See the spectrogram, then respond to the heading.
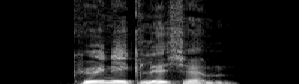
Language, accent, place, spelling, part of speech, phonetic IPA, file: German, Germany, Berlin, königlichem, adjective, [ˈkøːnɪklɪçm̩], De-königlichem.ogg
- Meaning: strong dative masculine/neuter singular of königlich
